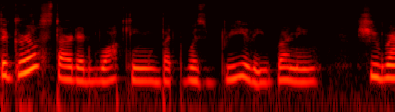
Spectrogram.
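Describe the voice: The pitch moves up and down in an ordinary way. The speaker is doing plain reading aloud.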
